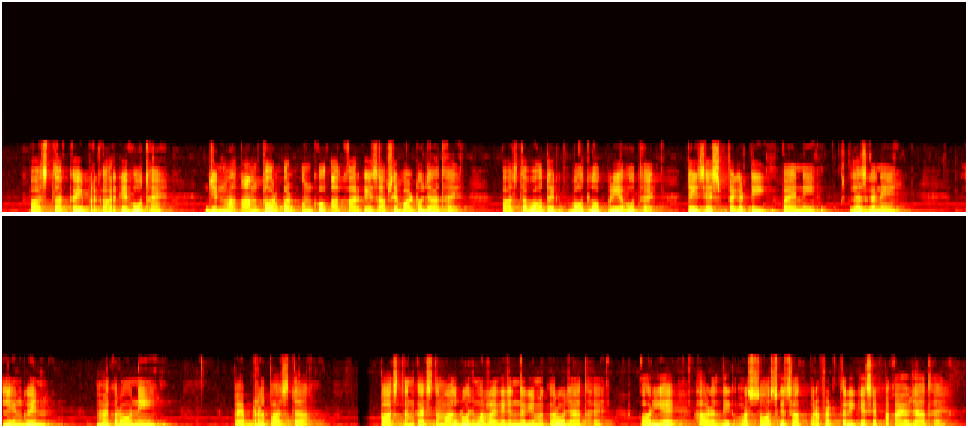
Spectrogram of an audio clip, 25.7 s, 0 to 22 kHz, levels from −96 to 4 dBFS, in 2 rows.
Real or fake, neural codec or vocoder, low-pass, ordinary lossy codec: real; none; 7.2 kHz; none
